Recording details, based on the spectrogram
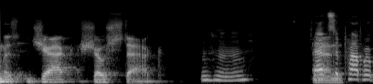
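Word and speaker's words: Jack Szostak: remind me of his name his name was jack shoshtak that's the proper pronunciation i would have said it wrong that's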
